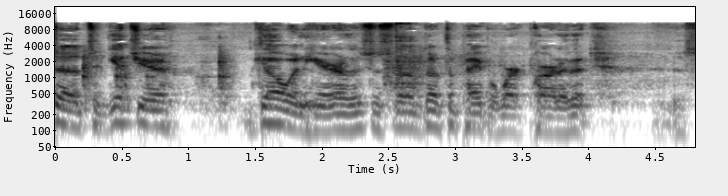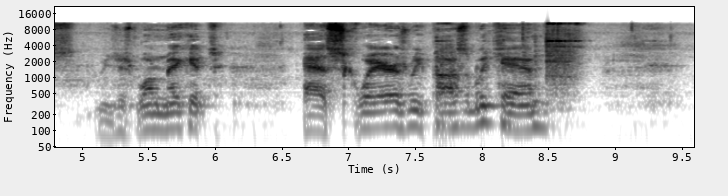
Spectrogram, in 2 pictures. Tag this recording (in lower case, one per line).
speech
